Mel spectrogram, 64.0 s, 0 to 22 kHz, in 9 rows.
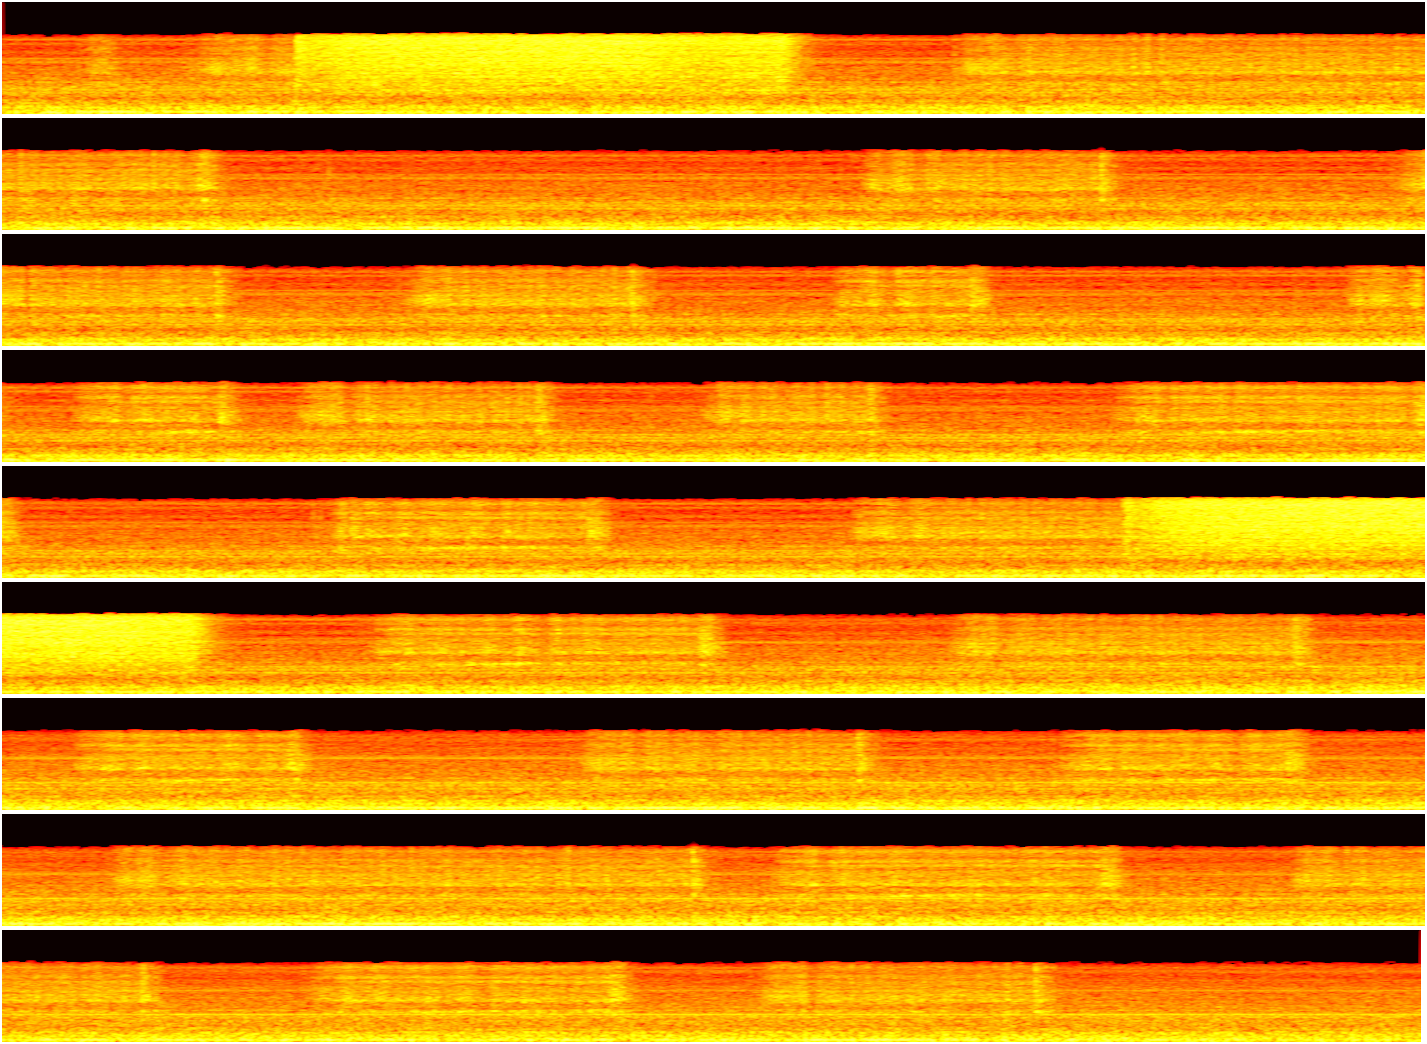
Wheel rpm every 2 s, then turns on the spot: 40, 20, 50, 160, 40, 10, 70, 80, 80, 40, 20, 90, 70, 60, 60, 90, 60, 120, 20, 90, 90, 70, 40, 90, 70, 90, 140, 110, 90, 90, 90, 30.
8-10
